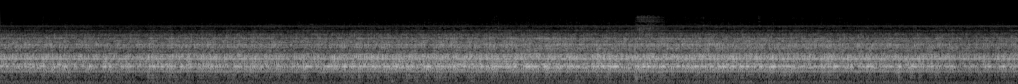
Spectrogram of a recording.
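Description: Tube AM radio's speaker giving a steady hiss of static with the signal generator's modulated 455 kc test signal heard as a tone in it, while an IF coil is tuned for peak. The RF gain is turned well down so the weak signal does not bring on the AVC, leaving a noisy signal.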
